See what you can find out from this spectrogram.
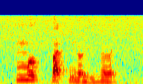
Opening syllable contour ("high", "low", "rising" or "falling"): high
